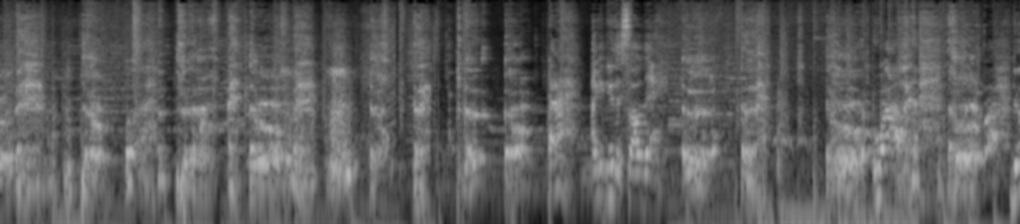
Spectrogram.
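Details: Loud burps after chugging large amounts of drink in a chug challenge: repeated loud, drawn-out belches over background music and some talk.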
